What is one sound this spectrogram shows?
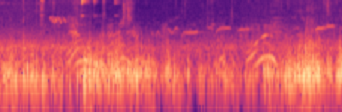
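A woman talks quietly to a horse.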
